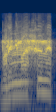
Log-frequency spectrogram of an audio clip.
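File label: Speech Sound Russian; DCS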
